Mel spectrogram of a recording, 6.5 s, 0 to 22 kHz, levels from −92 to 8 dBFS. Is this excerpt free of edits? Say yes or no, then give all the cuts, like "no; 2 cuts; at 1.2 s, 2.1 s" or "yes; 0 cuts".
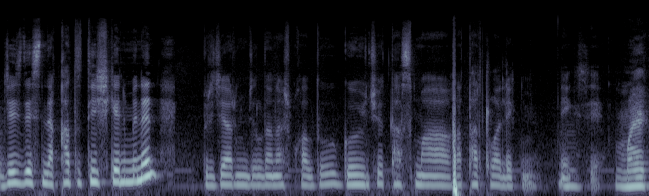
no; 1 cut; at 1.7 s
